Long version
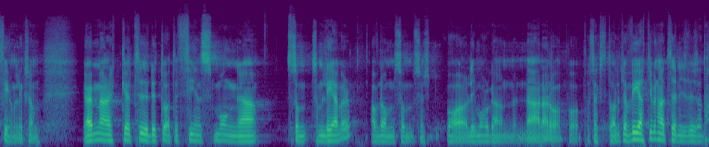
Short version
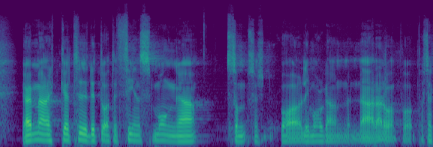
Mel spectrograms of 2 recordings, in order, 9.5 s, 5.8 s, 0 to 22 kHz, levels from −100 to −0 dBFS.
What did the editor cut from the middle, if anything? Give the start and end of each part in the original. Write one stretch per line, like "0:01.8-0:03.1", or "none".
0:04.1-0:05.5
